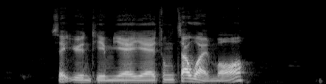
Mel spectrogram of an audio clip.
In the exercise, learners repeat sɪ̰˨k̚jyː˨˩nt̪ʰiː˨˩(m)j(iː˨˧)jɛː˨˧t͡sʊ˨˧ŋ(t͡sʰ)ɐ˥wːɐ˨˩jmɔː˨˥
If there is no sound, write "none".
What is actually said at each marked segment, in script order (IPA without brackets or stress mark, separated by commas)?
m, ɛː˨˧, t͡s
